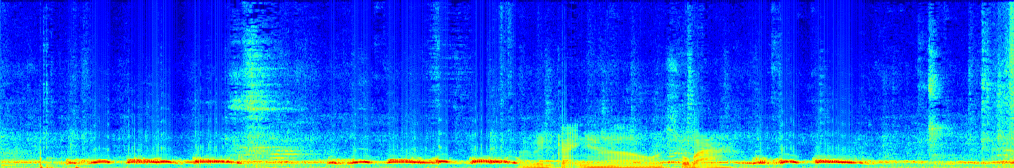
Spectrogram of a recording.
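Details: Breeding pair of caged spotted doves indoors, giving short, soft, low coos repeated about every half second in rhythmic bursts. A man talks in Vietnamese midway, and faint music sounds in the background.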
